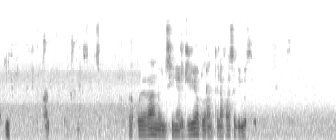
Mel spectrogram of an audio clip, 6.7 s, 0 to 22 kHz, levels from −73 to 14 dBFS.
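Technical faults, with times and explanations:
Throughout, channels drifting apart: the two channels run on clocks differing by around 70 parts per million, so their offset creeps to about half a millisecond. Summed to mono, this gives slow flanging; a spectrogram shows comb notches gliding gradually across frequency.
0.00–2.75 s and 4.84–6.73 s, other side's voice leaking through: a faint second voice sits roughly 25 dB, then 30 dB, below the main speech, likely loudspeaker echo the canceller missed. It shows as weak harmonic traces underneath.
0.06–2.78 s and 4.91–6.23 s, speech suppressed in double talk: the main voice dips by up to about 20 dB, likely the echo canceller ducking everything while both sides talked. The waveform envelope shows sudden hollows.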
